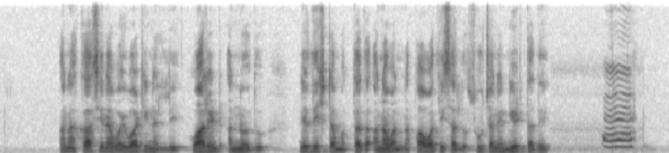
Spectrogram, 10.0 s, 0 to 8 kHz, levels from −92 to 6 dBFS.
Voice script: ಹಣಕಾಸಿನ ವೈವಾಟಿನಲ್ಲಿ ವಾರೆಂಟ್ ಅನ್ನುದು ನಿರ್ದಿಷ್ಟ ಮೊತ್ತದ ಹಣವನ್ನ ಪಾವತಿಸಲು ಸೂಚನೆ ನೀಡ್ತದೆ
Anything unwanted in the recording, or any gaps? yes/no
yes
